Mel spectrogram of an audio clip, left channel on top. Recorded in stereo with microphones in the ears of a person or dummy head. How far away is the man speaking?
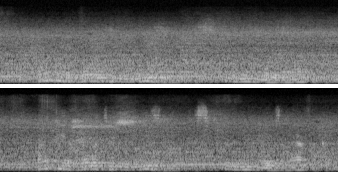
About 5.5 m.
